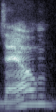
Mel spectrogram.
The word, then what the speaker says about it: ZO: not seen uh what how is it pronounced zo zo no common riter zo z o That's goo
